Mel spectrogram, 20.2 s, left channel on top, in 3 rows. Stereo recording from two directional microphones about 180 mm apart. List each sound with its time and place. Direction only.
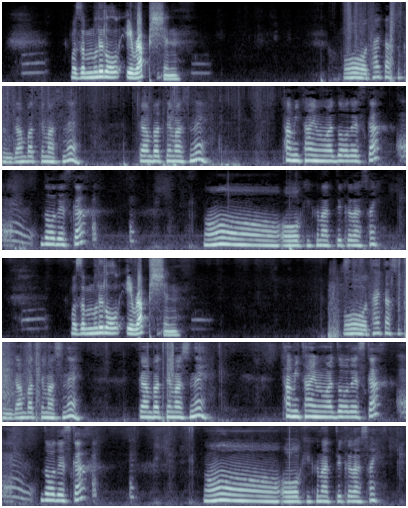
0.2 s a sound: centre (ahead or behind)
1.1 s speech: centre (ahead or behind)
5.9 s speech: 10° right (ahead or behind)
6.9 s speech: 20° right (ahead or behind)
9.0 s speech: 20° right (ahead or behind)
11.6 s speech: 15° right (ahead or behind)
12.6 s speech: 30° right (ahead or behind)
13.3 s babbling: 15° right (ahead or behind)
14.6 s speech: 35° right (ahead or behind)
16.8 s speech: 35° right (ahead or behind)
